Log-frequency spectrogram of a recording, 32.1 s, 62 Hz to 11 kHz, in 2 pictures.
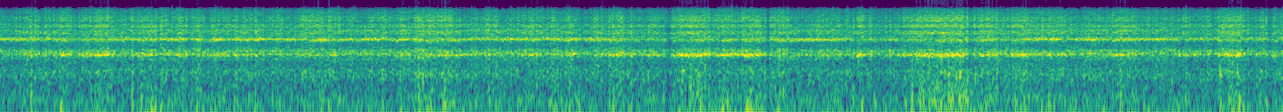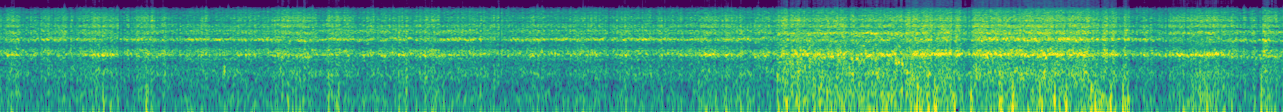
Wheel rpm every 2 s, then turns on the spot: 230, 230, 230, 230, 230, 230, 230, 240, 230, 230, 220, 230, 220, 210, 230, 220.
none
